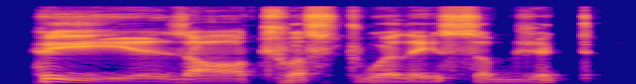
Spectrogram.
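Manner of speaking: slow, unhurried, dignified, stately regal tone. Reading a story, the king vouches for Glump before the crowd, slow and stately. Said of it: "said the king himself in a slow and stately voice".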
